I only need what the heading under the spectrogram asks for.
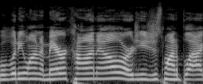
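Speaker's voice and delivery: mock loud yelling, shouted out. Retelling a woman shouting at a man, imitating someone shouting. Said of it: "like shouting".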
